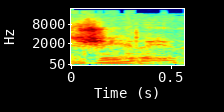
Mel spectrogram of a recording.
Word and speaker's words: Gigli: Pronounced Gigli, like, rhymes with really.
